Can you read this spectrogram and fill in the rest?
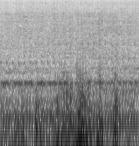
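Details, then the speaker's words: VW Gol quadrado with CHT engine after fine-tuning the idle mixture and adjustment screw, exhaust has a hole: a low, steady idle with an even rhythm that restabilizes quickly after each blip of throttle. "acelera ele já volta estabiliza de novo acelera ele já estabiliza muito bom"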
